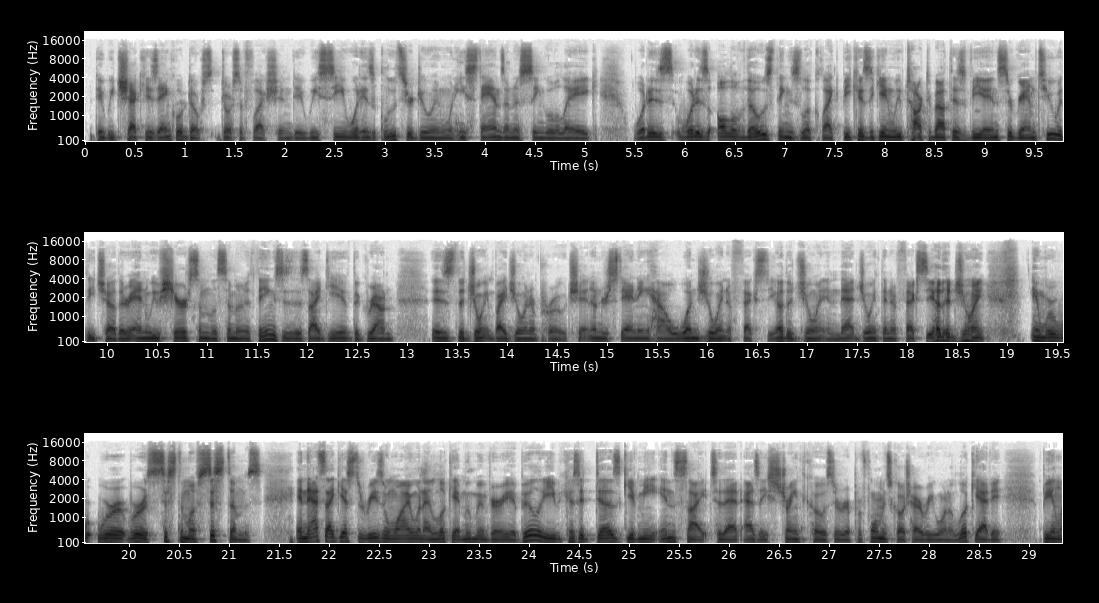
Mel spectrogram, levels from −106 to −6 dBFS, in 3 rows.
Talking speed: 260 wpm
